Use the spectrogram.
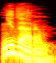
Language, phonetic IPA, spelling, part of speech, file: Russian, [nʲɪˈdarəm], недаром, adverb, Ru-недаром.ogg
- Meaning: not in vain, not without reason; not for nothing; justly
